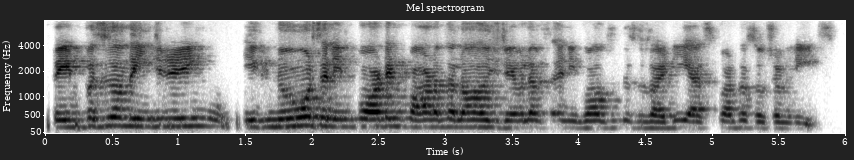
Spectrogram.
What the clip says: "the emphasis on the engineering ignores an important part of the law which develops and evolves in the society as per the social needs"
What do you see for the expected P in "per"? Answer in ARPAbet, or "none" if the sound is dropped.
F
